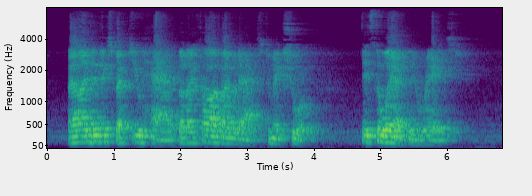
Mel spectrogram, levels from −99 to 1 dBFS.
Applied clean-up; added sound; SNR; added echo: none; none; none; reverberation time 1.0 s.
